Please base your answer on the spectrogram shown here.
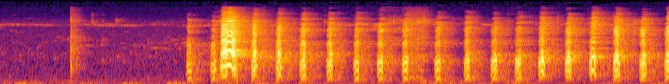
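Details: After a near-silent start, a hen breaks into a loud harsh note and then a brisk, regular string of short clucks that continues to the end.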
